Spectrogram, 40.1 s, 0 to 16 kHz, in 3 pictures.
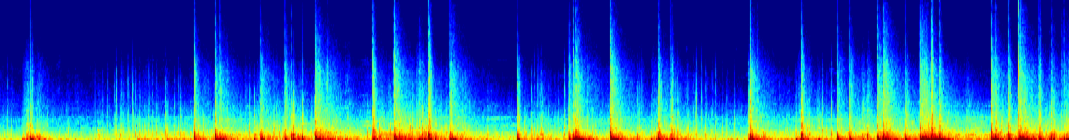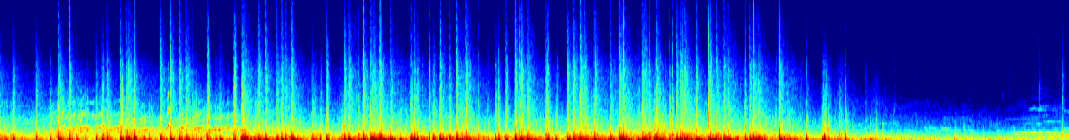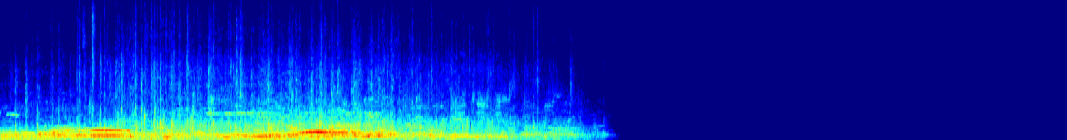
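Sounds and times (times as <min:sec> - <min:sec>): fireworks bangs and crackling: 0:00.0 - 0:26.2.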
